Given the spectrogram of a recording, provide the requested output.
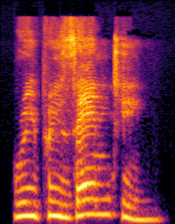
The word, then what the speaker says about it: representing: Representing representing because it's the the the the stress of the word is on the third syllable. Represent. Representing the the third syllable sent.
